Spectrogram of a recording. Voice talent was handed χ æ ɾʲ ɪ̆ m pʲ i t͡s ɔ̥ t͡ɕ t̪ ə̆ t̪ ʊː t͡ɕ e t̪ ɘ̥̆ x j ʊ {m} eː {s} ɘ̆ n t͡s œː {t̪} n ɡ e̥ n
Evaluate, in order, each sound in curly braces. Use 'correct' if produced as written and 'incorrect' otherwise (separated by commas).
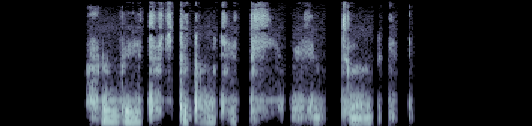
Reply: correct, incorrect, incorrect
